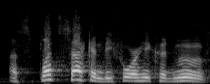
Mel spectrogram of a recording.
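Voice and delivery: ordinary delivery, nothing marked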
